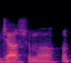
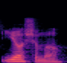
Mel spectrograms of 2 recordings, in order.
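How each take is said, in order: First: The name begins with a J sound. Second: The name begins with a Y sound. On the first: This is how the other person says it. The speaker calls it wrong. "you say Joshimo" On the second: This is the correct form of the name. The speaker calls it right. "it's Yoshimo"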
